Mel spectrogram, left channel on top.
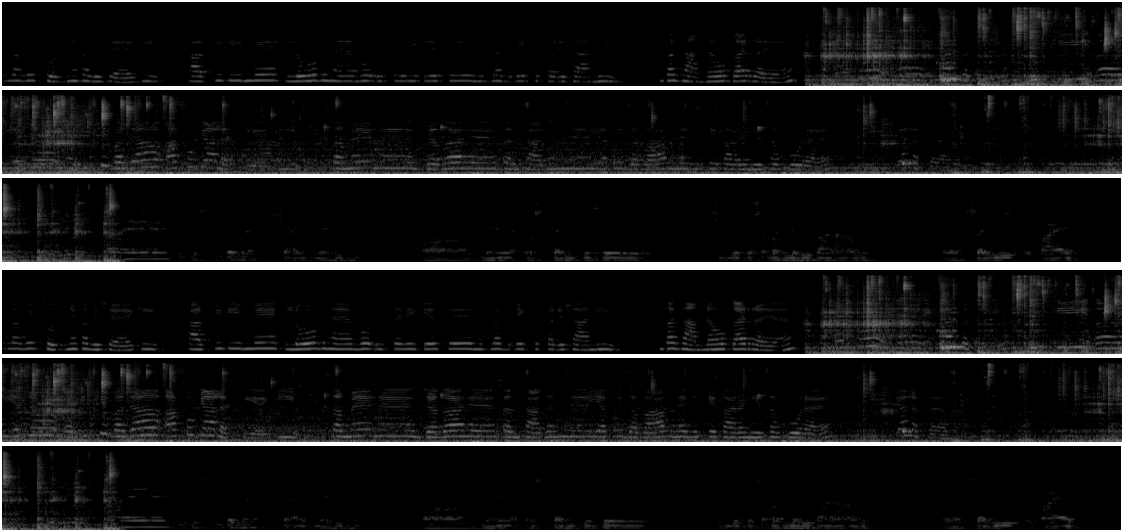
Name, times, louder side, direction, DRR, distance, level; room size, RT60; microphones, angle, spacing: voice 1, 0.0-6.1 6.6-7.9 8.3-19.5 20.1-21.0, right 3 dB, 65° right, 5 dB, 0.5 m, -53 dB
sound 1, 8.0-23.5, left 1 dB, 5° left, 0.4 m, -43 dB
sound 2, 12.3-18.0, left 2 dB, 65° left, 0.7 m, -59 dB
voice 2, 22.3-26.0 26.6-28.9 29.5-31.1 31.8-33.2, left 1 dB, 35° left, 3 dB, 0.7 m, -61 dB
3.1 x 2.2 x 2.4 m, 0.32 s
head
